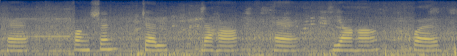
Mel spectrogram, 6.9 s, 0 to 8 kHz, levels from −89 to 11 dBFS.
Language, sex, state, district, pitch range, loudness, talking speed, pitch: Hindi, female, Chandigarh, Chandigarh, 210-230 Hz, -15 LUFS, 60 wpm, 220 Hz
